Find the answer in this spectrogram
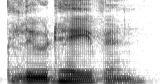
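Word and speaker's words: Blüdhaven: Okay, for one, I knew right away in the comic books in Earth X, Bloodhaven, the city of Bloodhaven is pronounced Bloodhaven.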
